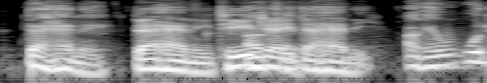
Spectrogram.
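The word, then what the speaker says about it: Doheny: I've heard so many different pronunciations. And it's Dehenny.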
